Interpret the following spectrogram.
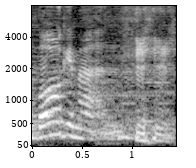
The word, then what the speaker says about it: bogeyman: Well, they seem to derive from the character of the boogeyman in many tales. Or if you're from Scotland, the original pronunciation, the bogeyman.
